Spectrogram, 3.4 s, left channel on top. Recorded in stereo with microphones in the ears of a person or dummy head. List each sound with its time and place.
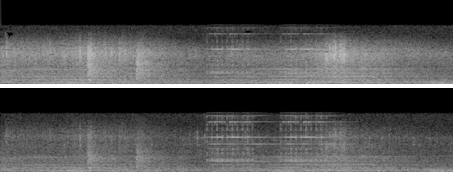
0.0 s a lawn mower: 30° left (ahead or behind)
1.5 s a phone ringing: 30° right (ahead or behind)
